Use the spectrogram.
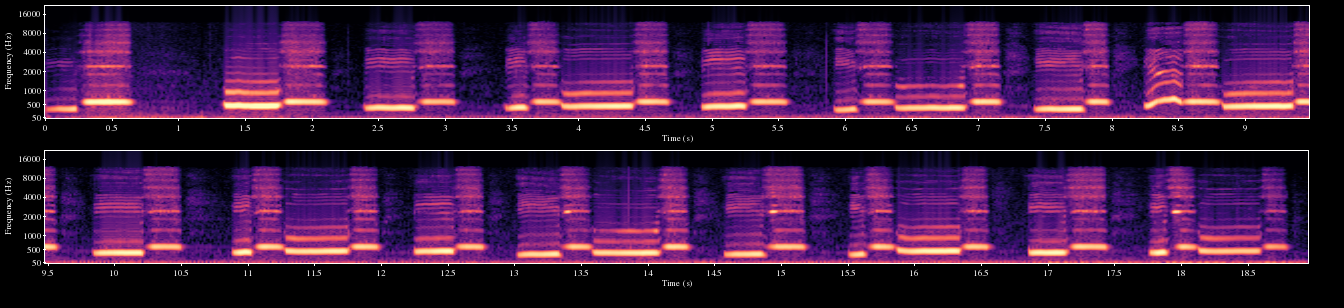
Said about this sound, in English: A man who is whistling one single note, mm-hmm. and all the other notes he is singing. Yes, between. Alternately, mm-hmm. yeah.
